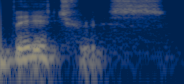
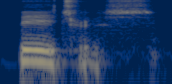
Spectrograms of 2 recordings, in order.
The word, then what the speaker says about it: Beatrice: Note, Beatrice. I use this word as it is pronounced in the Italian, as consisting of 4 syllables, of which the third is a long one.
